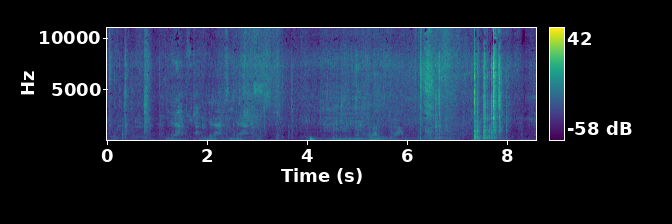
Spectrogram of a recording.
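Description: Faint voices talking in the background, with a short, loud, rushing noise about seven seconds in.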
